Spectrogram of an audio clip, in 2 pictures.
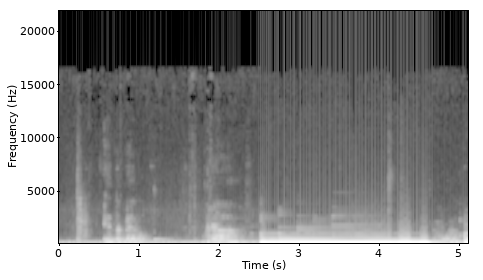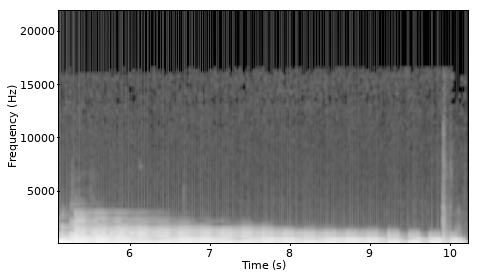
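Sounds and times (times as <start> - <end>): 
speech: 0.6 - 2.9
electric guitar chords through an amp square wave tremolo with reverb: 2.5 - 10.2.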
